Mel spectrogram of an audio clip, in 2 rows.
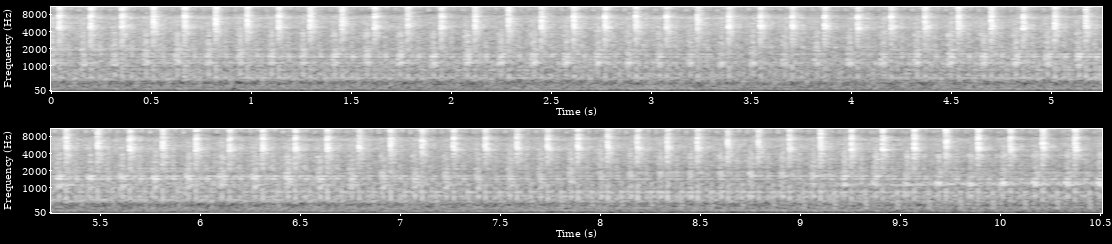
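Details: Mercedes M111 2.2 engine: sharp, even ticking knock about three per second over the running engine without letup; internal mechanical knock suspected, not confirmed.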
